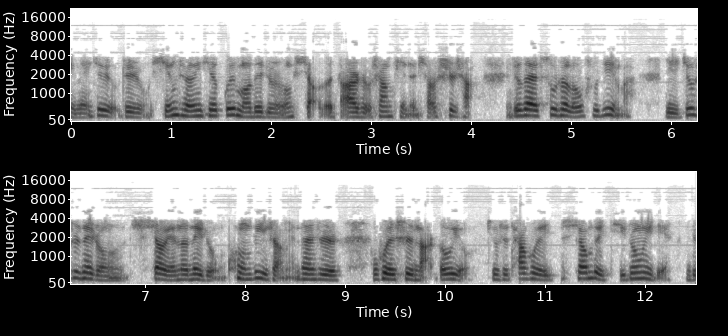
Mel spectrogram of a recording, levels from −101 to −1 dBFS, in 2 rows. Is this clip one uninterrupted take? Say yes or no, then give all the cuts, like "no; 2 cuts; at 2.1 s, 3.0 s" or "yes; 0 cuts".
no; 1 cut; at 5.9 s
